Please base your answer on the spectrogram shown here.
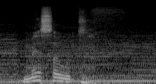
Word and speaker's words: Mesaoud: Don't pronounce the O. Mesaoud.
